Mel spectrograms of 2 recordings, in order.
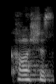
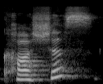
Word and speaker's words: cautious: Cautious. Let me repeat that again. Cautious. Cautious. And there's a shh sound.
